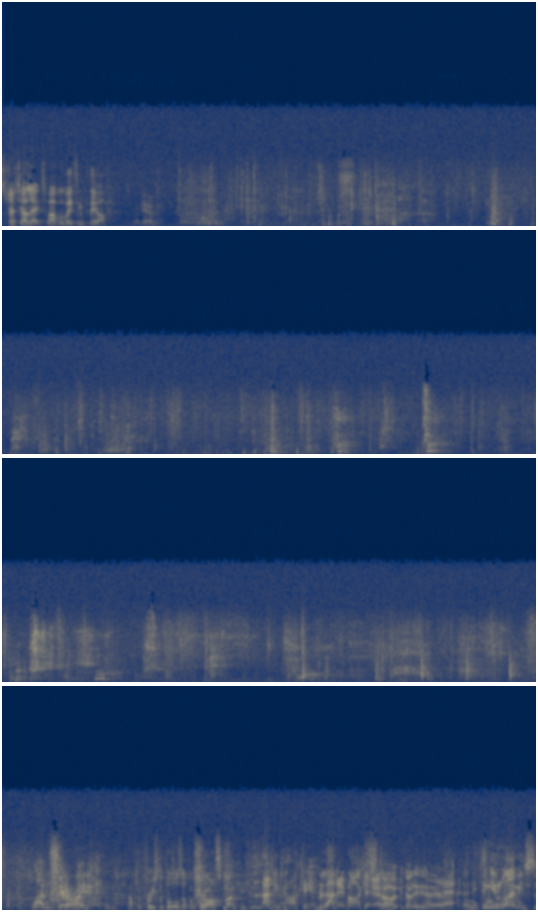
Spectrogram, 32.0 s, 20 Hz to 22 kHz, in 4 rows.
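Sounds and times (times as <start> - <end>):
steady low hum: 0.0 - 32.0.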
